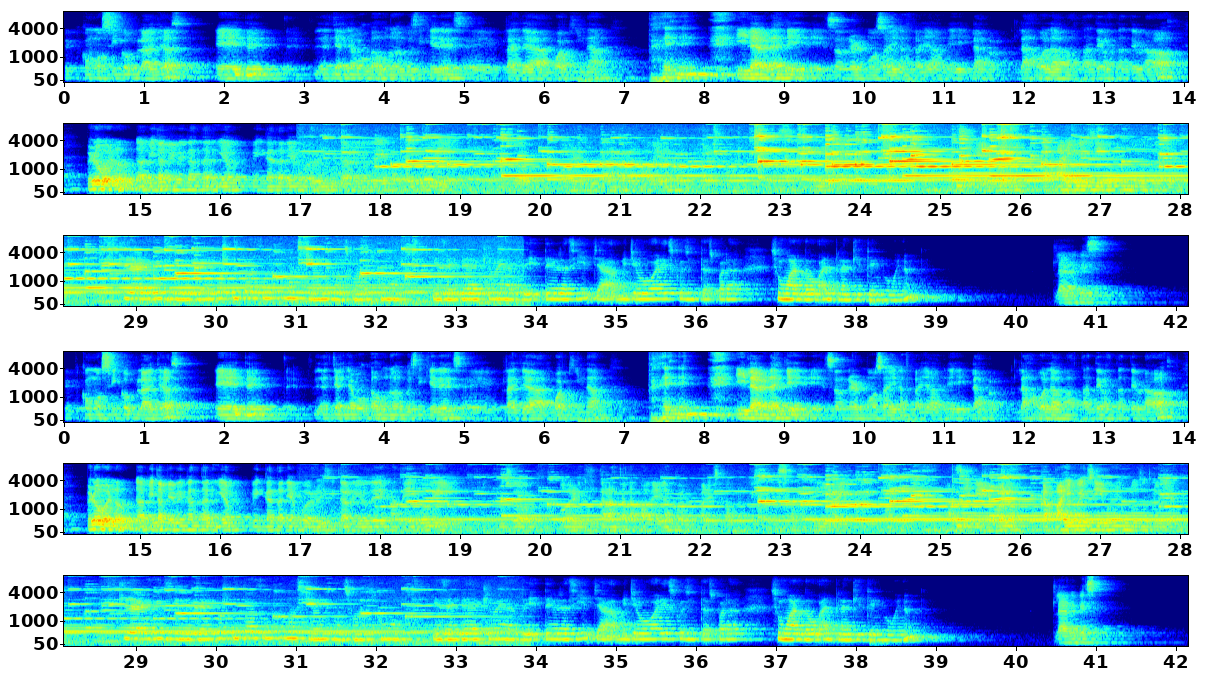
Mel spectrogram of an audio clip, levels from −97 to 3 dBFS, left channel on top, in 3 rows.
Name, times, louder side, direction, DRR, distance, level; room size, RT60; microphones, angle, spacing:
voice 1, 0.2-1.4 1.9-2.5 3.1-6.7 7.3-7.8 8.0-13.8 14.3-18.9 19.2-26.0 26.2-28.1 40.5-41.0, right 1 dB, 45° right, -1 dB, 1.9 m, -38 dB
voice 2, 7.6-8.2 25.2-25.5 28.5-38.7, equal, 5° left, 0 dB, 0.8 m, -36 dB
Wind chime, 17.0-33.8, left 7 dB, 40° left, 0.5 m, -28 dB
9.1 x 8.5 x 3.1 m, 1.4 s
head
